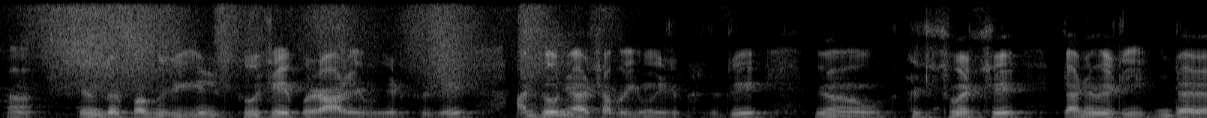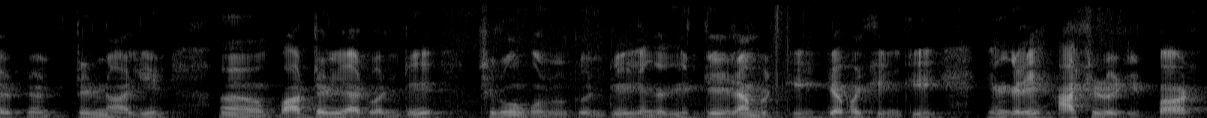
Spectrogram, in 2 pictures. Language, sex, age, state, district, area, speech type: Tamil, male, 60+, Tamil Nadu, Tiruvarur, rural, spontaneous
